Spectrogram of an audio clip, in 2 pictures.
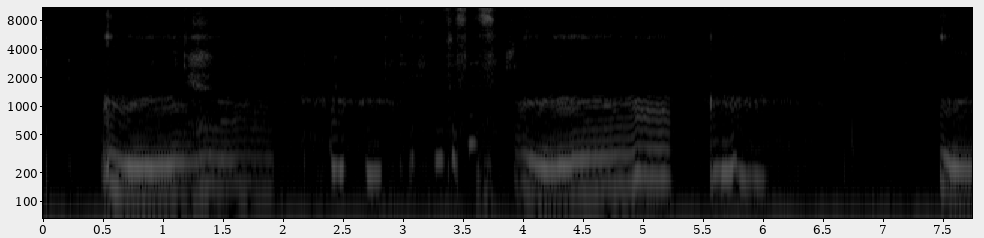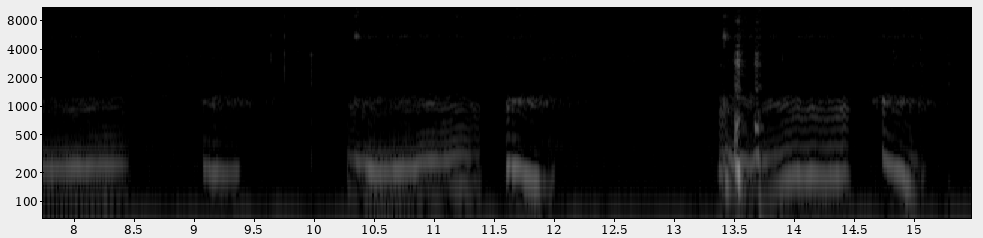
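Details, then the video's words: Pet dog resting its head on its owner's arm like a pillow, making strange noises: drawn-out whiny groans with wavering, bending pitch, repeated roughly every three seconds, with short soft grunts between them in a quiet indoor room. "강아지 팔베개를 해줬더니 이상한 소리를 내요"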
